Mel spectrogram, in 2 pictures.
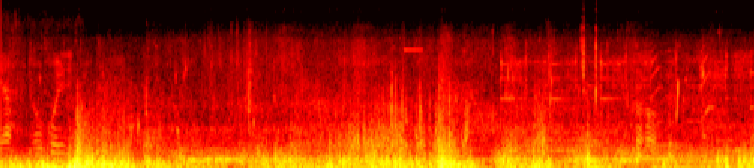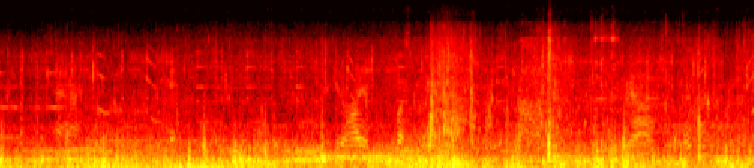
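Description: Wind buffeting the microphone on an open bass boat, with water lapping against the hull. A few sharp clicks come through around six seconds in and again near the end, along with faint voices.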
